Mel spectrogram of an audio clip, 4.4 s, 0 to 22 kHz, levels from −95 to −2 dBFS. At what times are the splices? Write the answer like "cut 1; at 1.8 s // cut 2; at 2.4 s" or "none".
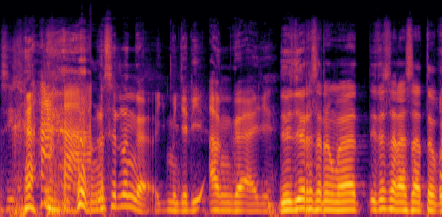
cut 1; at 0.9 s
